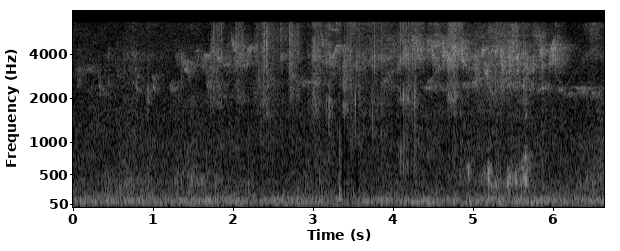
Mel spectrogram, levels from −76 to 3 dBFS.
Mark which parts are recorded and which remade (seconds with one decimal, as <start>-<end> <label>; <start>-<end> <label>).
0.0-2.1 recorded; 2.1-2.7 remade; 2.7-3.4 recorded; 3.4-4.1 remade; 4.1-4.5 recorded; 4.5-5.9 remade; 5.9-6.6 recorded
